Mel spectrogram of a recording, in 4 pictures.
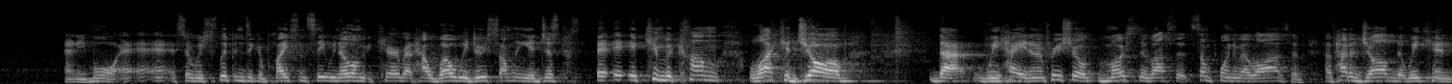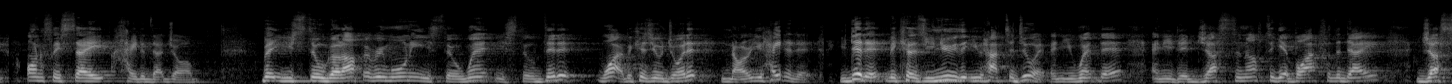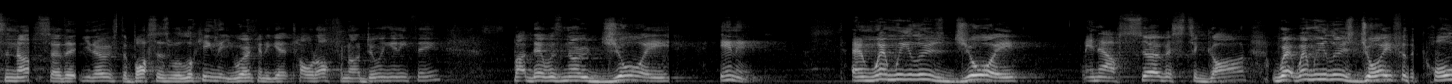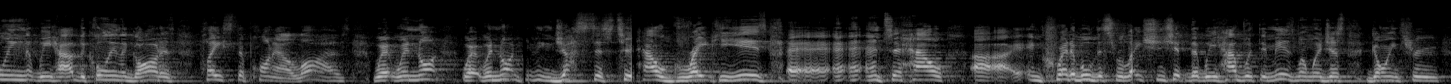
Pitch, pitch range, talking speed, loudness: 170 Hz, 155-195 Hz, 200 wpm, -27 LUFS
